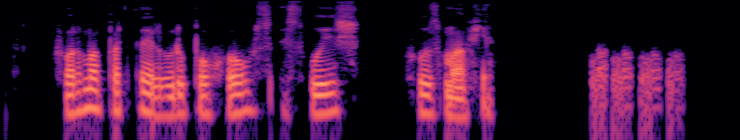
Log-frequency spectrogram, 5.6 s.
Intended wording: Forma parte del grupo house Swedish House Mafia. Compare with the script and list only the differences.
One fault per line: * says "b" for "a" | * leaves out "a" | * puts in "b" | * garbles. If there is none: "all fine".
all fine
